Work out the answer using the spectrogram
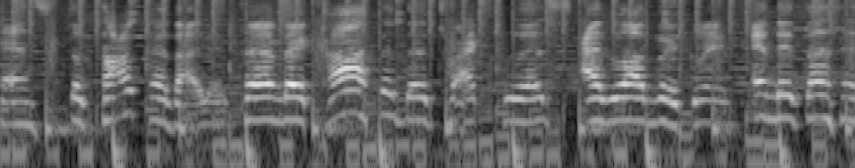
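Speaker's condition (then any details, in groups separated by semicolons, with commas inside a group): Cerebral palsy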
